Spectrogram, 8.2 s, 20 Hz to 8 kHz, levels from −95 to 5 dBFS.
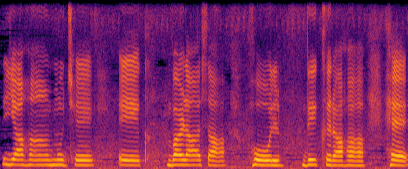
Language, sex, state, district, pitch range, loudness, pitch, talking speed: Hindi, female, Haryana, Jhajjar, 220-235 Hz, -15 LUFS, 230 Hz, 65 wpm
